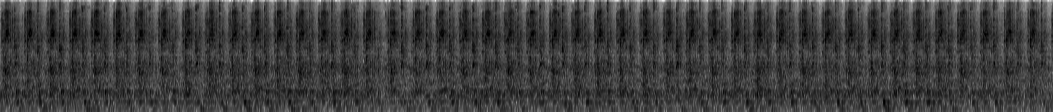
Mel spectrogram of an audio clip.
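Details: Chinese-built true mini diesel engine under test, now running rather properly: fast even put-put firing at a steady rate, no misses or knocks; normal running.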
